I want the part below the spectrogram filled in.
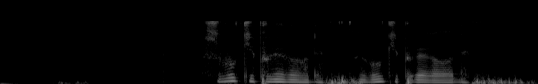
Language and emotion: Russian, sad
